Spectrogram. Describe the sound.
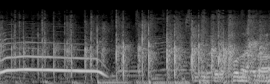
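A sustained, gliding tone fades out after about a second, then a crowd breaks into applause: dense, crackling clapping that builds and stays fairly loud to the end, with some voices mixed in.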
